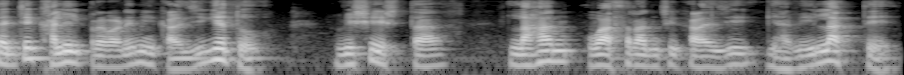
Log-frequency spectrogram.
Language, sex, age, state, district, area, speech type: Marathi, male, 60+, Maharashtra, Osmanabad, rural, spontaneous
